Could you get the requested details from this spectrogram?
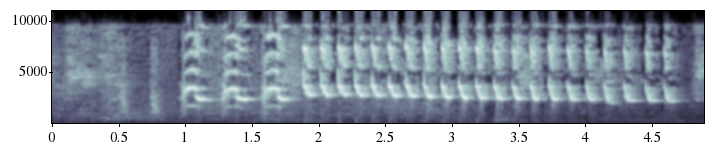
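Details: Nias hill myna singing actively with imitations of lovebird and canary: a few scratchy notes, then a long fast run of bright, sharply repeated chirps, about four per second, sliding slightly downward at the end.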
